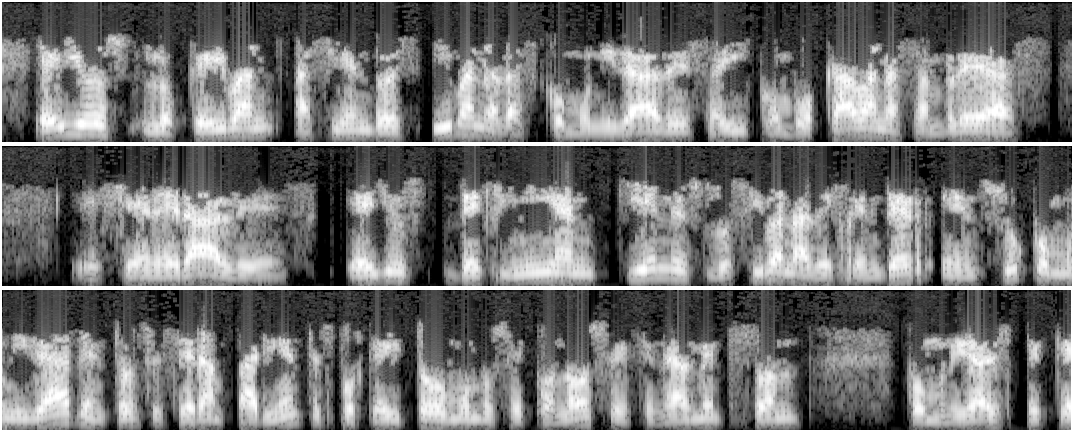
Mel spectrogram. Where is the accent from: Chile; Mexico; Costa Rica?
Mexico; Michoacán; porque somos del estado de Michoacán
